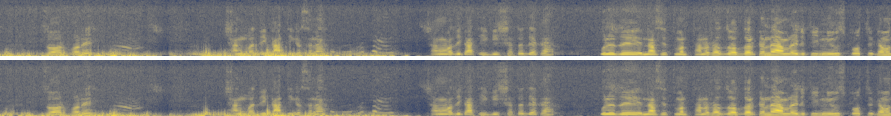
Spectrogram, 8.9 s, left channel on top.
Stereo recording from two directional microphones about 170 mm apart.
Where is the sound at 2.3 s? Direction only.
15° right (ahead or behind).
